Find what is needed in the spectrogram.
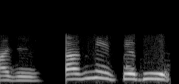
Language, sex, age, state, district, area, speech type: Nepali, female, 30-45, West Bengal, Jalpaiguri, urban, conversation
